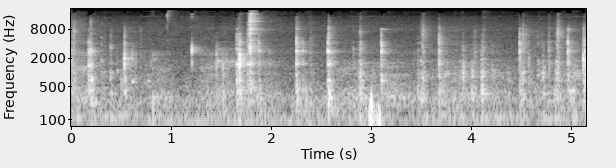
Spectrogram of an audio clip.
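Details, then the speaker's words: 1954 Singer 99K hand-crank sewing machine, unoiled and unserviced as received, with a wire-wrapped fix on the crank's engaging dog (likely failed spring): light, dry clicking at a few per second following the crank, no grinding or binding; runs normally. "Sounds good. I haven't oiled it, haven't done anything to it as yet, so it's basically as I got it."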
